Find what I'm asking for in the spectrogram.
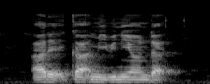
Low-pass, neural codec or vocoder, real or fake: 10.8 kHz; none; real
